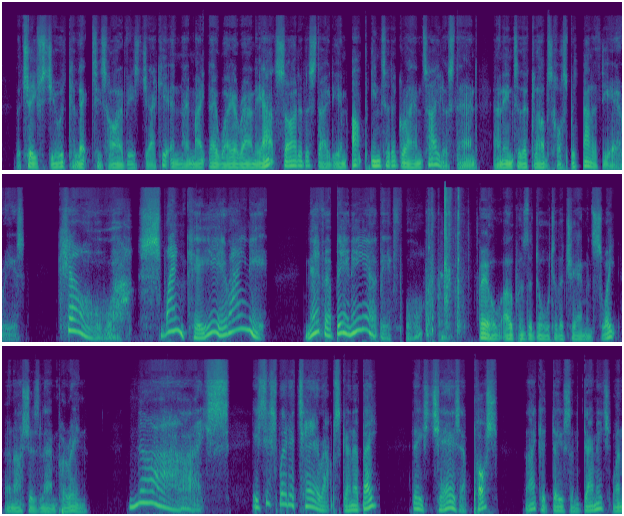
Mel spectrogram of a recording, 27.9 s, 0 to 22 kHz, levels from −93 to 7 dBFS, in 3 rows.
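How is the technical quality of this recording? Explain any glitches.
The recording is marred by network packet loss in two clusters, around 8.6 to 9.8 s and 14.7 to 15.9 s, which leaves the speech smeared, clipped and briefly robotic.

Burst of packet loss, 8.59 to 8.74 s and 15.75 to 15.85 s: a run of packets failed to arrive in time, costing about 120 ms in the first case and about 80 ms in the second. The receiver extended the last sound and faded it, so a short held buzz or hiss appears. In the first burst this dies to about 60 ms of silence. The speech then picks up further along, with a slice missing.

Short concealed packet loss, 8.95 to 9.02 s and 9.75 to 9.81 s: each time roughly 40 ms of audio never reached the decoder. The decoder bridged the hole by continuing the preceding sound for 30 to 40 ms and crossfading back. What you hear is a quick smear or wobble in the voice, and a brief consonant can drop out.

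Repeated packet loss (robotic sound), 14.66 to 15.38 s: over this 0.7 s stretch packets went missing five separate times, the longest gap 79 ms, about 240 ms lost in total. Concealment patched each hole, so about a third of the stretch is synthesised. The rapid alternation of real and patched audio makes the speech choppy, with pieces cut out.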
